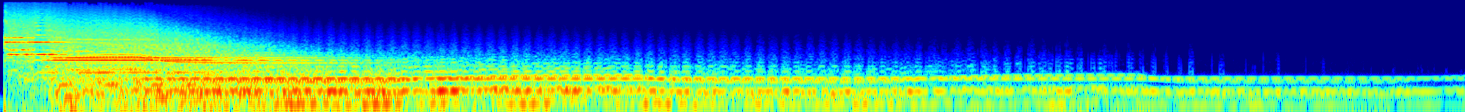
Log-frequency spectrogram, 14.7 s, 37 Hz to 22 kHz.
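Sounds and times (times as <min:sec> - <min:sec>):
static blast impact: 0:00.0 - 0:06.0.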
